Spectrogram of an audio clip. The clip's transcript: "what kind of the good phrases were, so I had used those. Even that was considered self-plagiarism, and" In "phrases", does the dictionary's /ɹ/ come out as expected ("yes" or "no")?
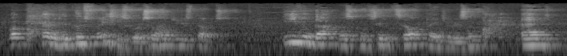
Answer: no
